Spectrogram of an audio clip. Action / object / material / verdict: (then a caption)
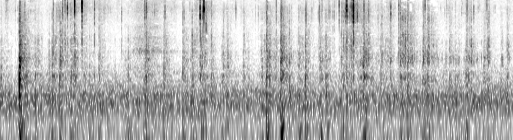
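tap / cardboard chocolate box / cardboard / none. A flat, hollow cardboard chocolate box is tapped with the fingertips on its top edge and face. A steady run of soft, dull, low-pitched taps dies away almost instantly, with a few slightly louder knocks standing out.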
